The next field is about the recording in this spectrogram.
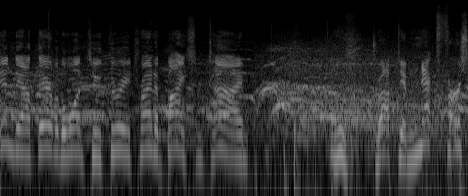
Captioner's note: crowd screams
